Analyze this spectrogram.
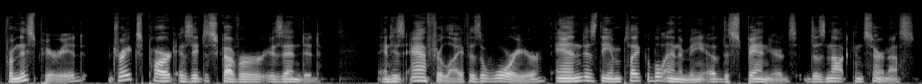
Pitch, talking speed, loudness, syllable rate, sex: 130 Hz, 190 wpm, -19 LUFS, 5.4 syllables/s, male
